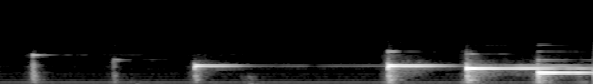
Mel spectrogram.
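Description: Slow, gentle solo piano. A few soft notes come far apart, then from about four seconds in louder notes follow one another, each lower than the last, left ringing so they overlap.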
